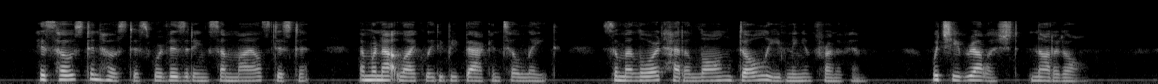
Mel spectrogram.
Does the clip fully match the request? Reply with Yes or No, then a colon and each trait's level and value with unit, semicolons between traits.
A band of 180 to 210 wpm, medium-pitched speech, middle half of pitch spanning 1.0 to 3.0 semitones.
Yes: average, 185 wpm; medium, 175 Hz; narrow, 2.4 semitones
